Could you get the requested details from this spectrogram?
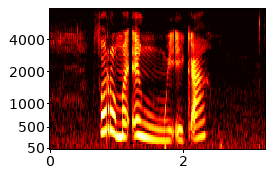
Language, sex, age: Tswana, female, 25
